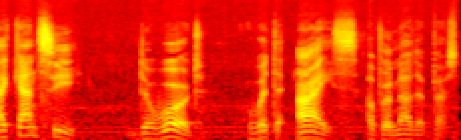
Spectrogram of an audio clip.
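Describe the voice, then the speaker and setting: On a very clean recording with a silent background, a man with a Portuguese accent speaks fairly slowly at a fairly low pitch, with vocal fry and ordinary pitch variation. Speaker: conference speaker. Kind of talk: lecture.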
